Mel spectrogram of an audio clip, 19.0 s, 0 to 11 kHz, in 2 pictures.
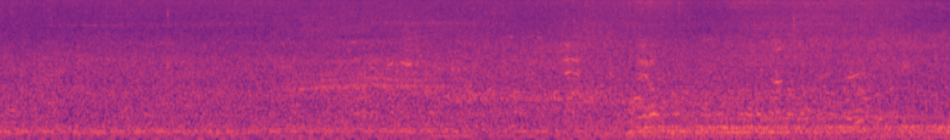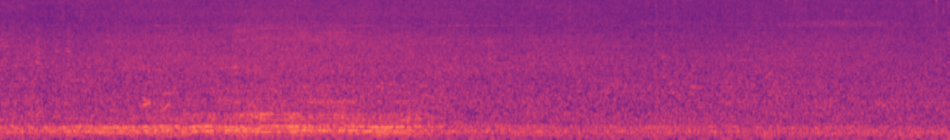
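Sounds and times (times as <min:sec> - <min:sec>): city road noise: 0:00.0 - 0:19.0
vehicle engine passing: 0:06.3 - 0:14.3.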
